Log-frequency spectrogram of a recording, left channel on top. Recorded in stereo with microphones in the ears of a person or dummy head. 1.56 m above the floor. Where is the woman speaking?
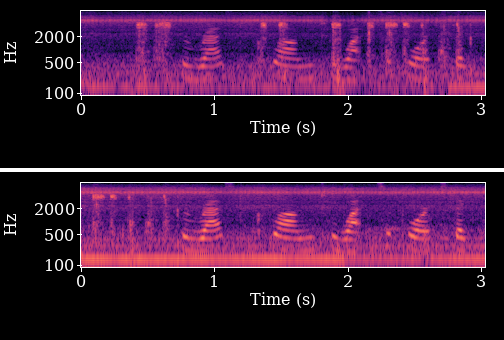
30° right (ahead or behind).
